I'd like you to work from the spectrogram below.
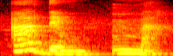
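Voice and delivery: "Adị m mma" slow, pausing before "mma"; slow broken-up model. Shown as a demonstration. Teacher models the reply for beginners, "Adị m mma" slow and split. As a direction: stretch "Adị m", pause, then "mma". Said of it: "One more time".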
